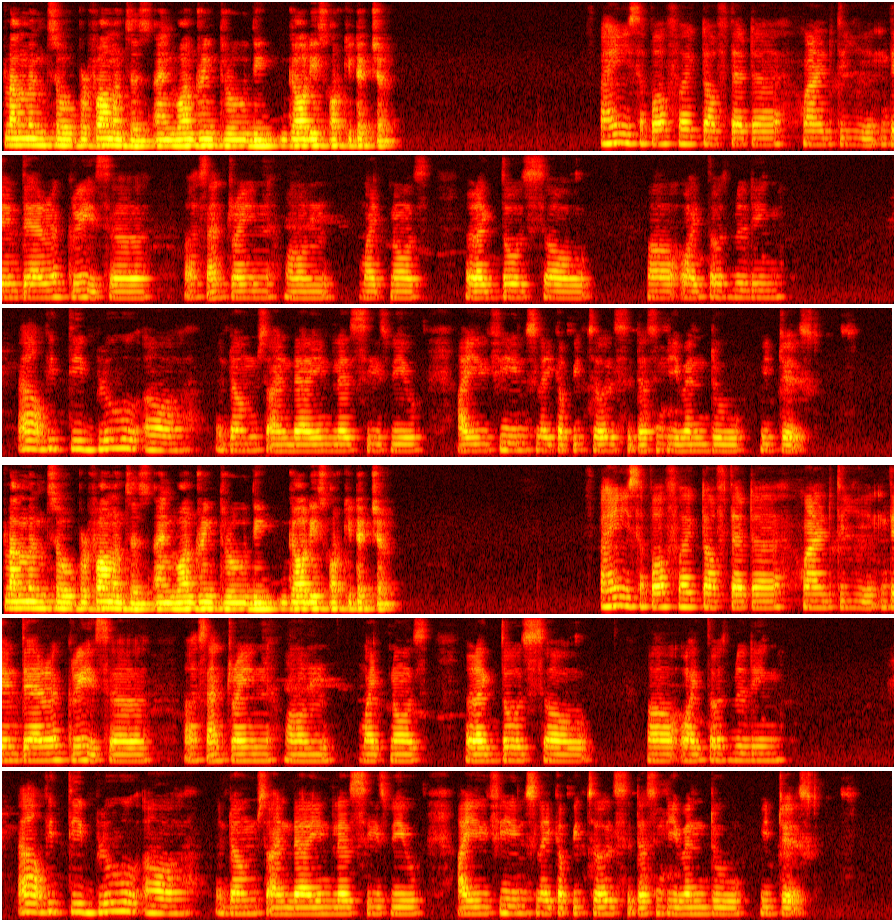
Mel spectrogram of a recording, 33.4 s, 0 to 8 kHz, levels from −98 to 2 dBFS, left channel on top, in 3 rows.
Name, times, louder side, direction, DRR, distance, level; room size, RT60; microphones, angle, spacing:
voice 1, 0.0-4.9 32.8-32.9, equal, 15° right, 0.7 m, -22 dB
voice 2, 7.5-13.0 13.4-15.3 15.6-16.4 16.9-18.5 19.2-20.9 22.5-32.5, right 2 dB, 50° right, 2.0 m, -29 dB
7.6 x 4.6 x 3.2 m
head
